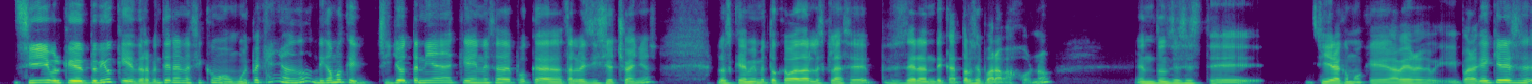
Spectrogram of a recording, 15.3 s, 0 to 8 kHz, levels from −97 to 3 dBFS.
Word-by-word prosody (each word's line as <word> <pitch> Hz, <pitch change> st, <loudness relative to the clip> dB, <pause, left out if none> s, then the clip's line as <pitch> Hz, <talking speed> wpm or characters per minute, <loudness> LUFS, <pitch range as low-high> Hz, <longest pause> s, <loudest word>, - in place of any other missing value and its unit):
Sí, 190 Hz, +4 st, +3 dB
porque 180 Hz, -1 st, +8 dB
te 180 Hz, +2 st, +2 dB
digo 255 Hz, +4 st, +1 dB
que 180 Hz, -8 st, +1 dB
de 140 Hz, -, -1 dB
repente 165 Hz, +7 st, -1 dB
eran 205 Hz, -2 st, -2 dB
así 175 Hz, +1 st, -6 dB
como 180 Hz, -9 st, -5 dB
muy 135 Hz, +6 st, -4 dB
pequeños, 220 Hz, -1 st, -3 dB
¿no?, 260 Hz, +9 st, -3 dB
digamos 205 Hz, +5 st, 0 dB
que 175 Hz, -7 st, -3 dB
si 150 Hz, -, -9 dB
yo 200 Hz, +4 st, +4 dB
tenía, 195 Hz, -1 st, -1 dB
¿qué?, 180 Hz, -1 st, 0 dB
en 175 Hz, 0 st, -2 dB
esa 175 Hz, -1 st, 0 dB
época, 155 Hz, -7 st, 0 dB
tal 135 Hz, +2 st, -1 dB
vez 150 Hz, -1 st, 0 dB
18 145 Hz, +3 st, -3 dB
años, 220 Hz, +10 st, -4 dB, 0.6 s
los 130 Hz, 0 st, -2 dB
que 135 Hz, -, 0 dB
a 130 Hz, -, +4 dB
mí 135 Hz, +2 st, +2 dB
me 155 Hz, -, -2 dB
tocaba 140 Hz, -1 st, +2 dB
darles 140 Hz, -1 st, +3 dB
clase, 135 Hz, +7 st, -2 dB
pues, 130 Hz, -7 st, -12 dB
eran 135 Hz, +2 st, +3 dB
de 125 Hz, -, -1 dB
14 125 Hz, +4 st, -1 dB
para 115 Hz, -2 st, +1 dB
abajo, -, -, -11 dB
¿no?, 250 Hz, +4 st, -7 dB, 0.8 s
entonces, 130 Hz, +1 st, 0 dB
este, 120 Hz, -, -5 dB, 0.5 s
sí 140 Hz, -5 st, -1 dB
era 140 Hz, 0 st, +7 dB
como 120 Hz, -4 st, -4 dB
que: 115 Hz, 0 st, -4 dB
"A 115 Hz, -, -1 dB
ver, 120 Hz, -1 st, 0 dB
'¿y 120 Hz, -, -12 dB
para 130 Hz, +2 st, 0 dB
qué 180 Hz, +3 st, +2 dB
quieres 205 Hz, -1 st, +5 dB
150 Hz, 210 wpm, -22 LUFS, 130-185 Hz, 0.8 s, porque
